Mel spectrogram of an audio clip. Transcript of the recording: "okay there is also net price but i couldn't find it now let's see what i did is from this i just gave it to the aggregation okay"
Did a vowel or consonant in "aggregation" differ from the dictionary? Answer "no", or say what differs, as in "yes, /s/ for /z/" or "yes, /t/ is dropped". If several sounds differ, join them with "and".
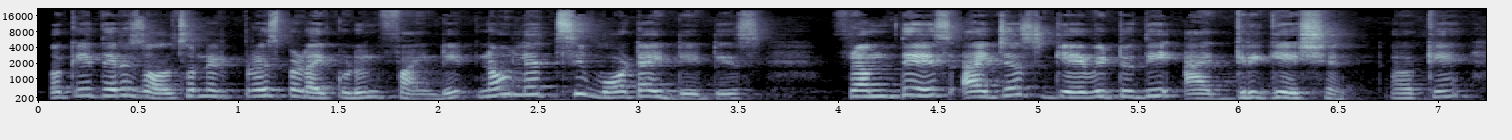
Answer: no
